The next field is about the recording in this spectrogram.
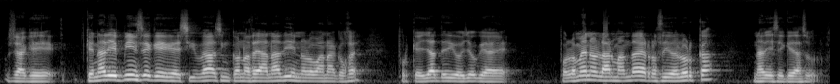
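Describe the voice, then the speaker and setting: Young man, late teens, earnest, devout, talks at length, slightly high-pitched. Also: fast talker, smooth. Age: young adult. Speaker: guest, brotherhood member. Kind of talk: radio interview.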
